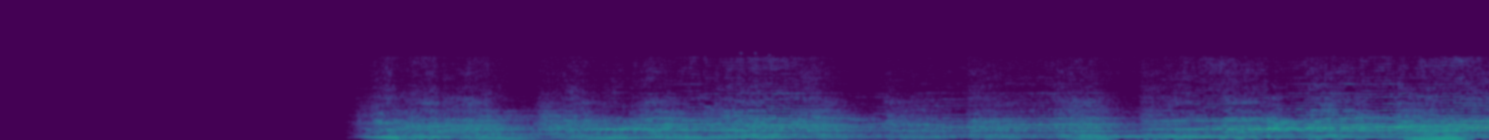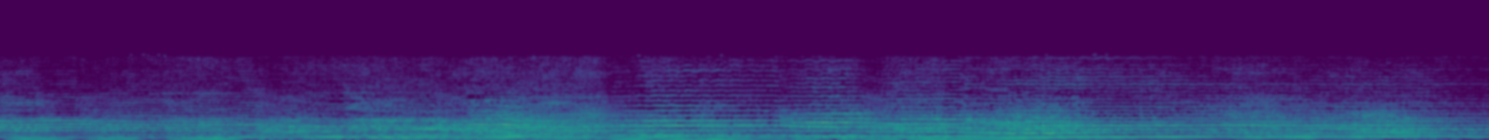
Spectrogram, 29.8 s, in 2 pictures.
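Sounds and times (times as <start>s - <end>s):
string quartet: 3.5s - 29.7s.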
